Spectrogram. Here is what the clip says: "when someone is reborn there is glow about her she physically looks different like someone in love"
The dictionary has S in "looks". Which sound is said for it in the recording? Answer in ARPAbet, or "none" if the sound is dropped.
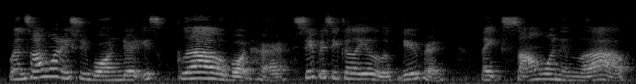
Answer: none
